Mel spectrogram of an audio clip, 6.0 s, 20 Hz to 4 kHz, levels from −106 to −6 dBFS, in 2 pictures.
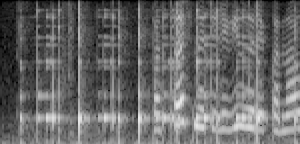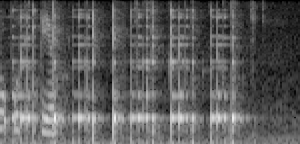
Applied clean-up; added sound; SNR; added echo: none; Dishes, pots, and pans; -4 dB; none.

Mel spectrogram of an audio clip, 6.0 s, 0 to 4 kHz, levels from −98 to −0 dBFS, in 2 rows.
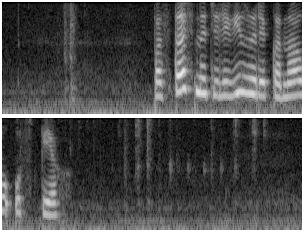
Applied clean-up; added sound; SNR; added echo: none; none; none; none.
